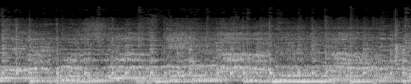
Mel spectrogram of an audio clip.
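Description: Mixed amateur choir singing a Turkish pop song in unison, with held notes, accompanied live by a small Turkish ensemble of kanun, oud and violin.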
